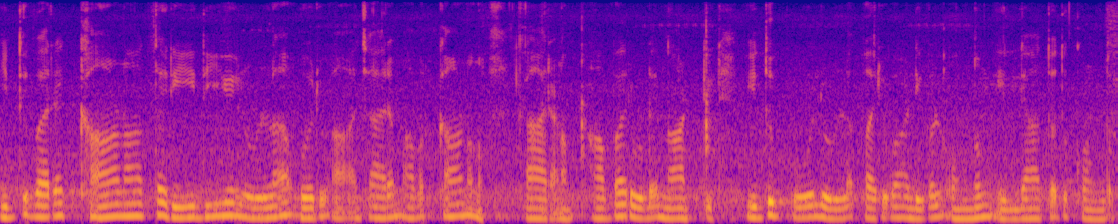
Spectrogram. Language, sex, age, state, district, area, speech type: Malayalam, male, 18-30, Kerala, Palakkad, rural, spontaneous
